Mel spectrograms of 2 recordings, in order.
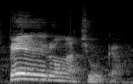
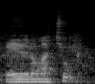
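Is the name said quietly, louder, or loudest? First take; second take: loudest; louder. First: It is said loudest of all. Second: It is said somewhat louder.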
